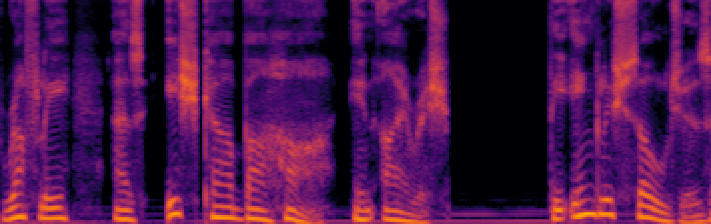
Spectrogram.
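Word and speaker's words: uisce beatha: The word whiskey is simply an anglicization of Wuishi Batha which is pronounced roughly as I ishka Baha in Irish.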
